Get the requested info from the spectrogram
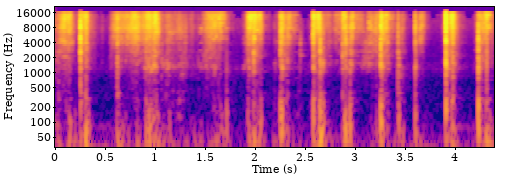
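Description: A deck of tarot cards being shuffled by hand, the cards snapping and slapping against each other in an irregular run of quick sharp clicks.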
